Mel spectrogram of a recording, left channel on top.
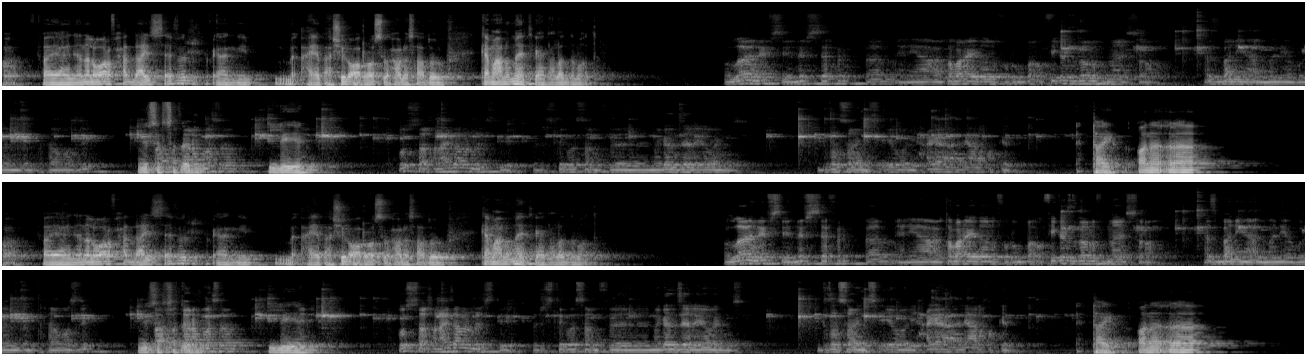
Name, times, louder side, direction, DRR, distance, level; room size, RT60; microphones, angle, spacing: voice 1, 0.0-5.9 14.4-15.1 15.7-16.1 23.9-25.0, left 2 dB, 25° left, 10 dB, 0.4 m, -21 dB
voice 2, 7.2-11.6 12.0-14.0 14.5-15.5 16.0-16.2 17.0-20.4 21.2-23.2, right 2 dB, 75° right, 6 dB, 0.9 m, -33 dB
sound 1, 10.3-24.3, left 1 dB, 10° left, 1.6 m, -39 dB
6.8 x 5.9 x 3.7 m, 0.91 s
head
